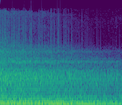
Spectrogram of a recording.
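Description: The low rumbling tail of a boom or explosion sound effect, fading slowly away.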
